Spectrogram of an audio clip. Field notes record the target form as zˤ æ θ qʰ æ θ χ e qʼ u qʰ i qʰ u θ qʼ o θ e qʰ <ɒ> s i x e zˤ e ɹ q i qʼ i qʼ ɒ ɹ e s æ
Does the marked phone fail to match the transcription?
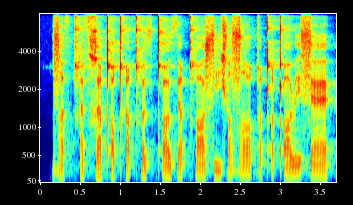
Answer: no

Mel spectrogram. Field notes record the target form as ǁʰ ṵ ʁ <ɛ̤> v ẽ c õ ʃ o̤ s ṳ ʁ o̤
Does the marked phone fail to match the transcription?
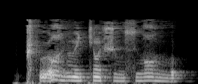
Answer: no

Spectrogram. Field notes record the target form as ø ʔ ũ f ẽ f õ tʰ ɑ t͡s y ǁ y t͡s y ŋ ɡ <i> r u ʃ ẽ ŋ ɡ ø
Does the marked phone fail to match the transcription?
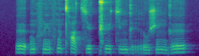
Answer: yes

